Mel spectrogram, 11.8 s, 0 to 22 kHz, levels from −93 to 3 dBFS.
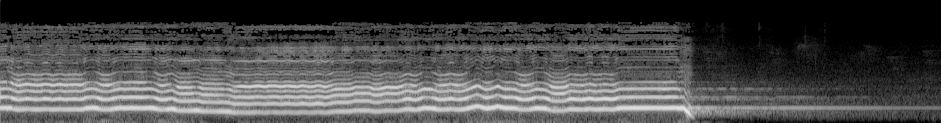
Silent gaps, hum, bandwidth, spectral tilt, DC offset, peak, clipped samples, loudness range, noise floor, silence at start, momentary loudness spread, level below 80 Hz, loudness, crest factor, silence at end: none; none; 11 kHz; -4.5 dB/octave; under 0.1%; -6 dBFS; under 0.1%; 5 LU; -52 dBFS; 0 s; 3 LU; -60 dBFS; -15 LUFS; 10 dB; 1.6 s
